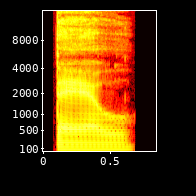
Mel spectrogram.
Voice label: "deu6", cantonese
